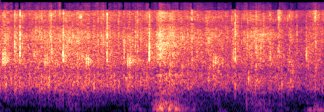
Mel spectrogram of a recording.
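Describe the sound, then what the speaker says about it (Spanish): Scattered clapping from a church congregation during a service, fairly even and moderately loud, with a brief low thump in the middle. "No sé si le hace un aplauso"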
